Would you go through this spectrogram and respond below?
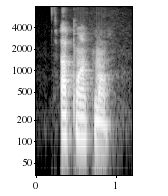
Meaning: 1. stipend, pay, salary 2. appointment, engagement (arrangement between people to meet) 3. appointment, nomination (to a position)
- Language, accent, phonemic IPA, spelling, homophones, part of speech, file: French, France, /a.pwɛ̃t.mɑ̃/, appointement, appointements, noun, LL-Q150 (fra)-appointement.wav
